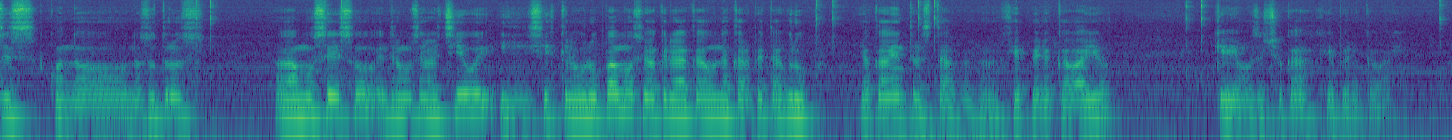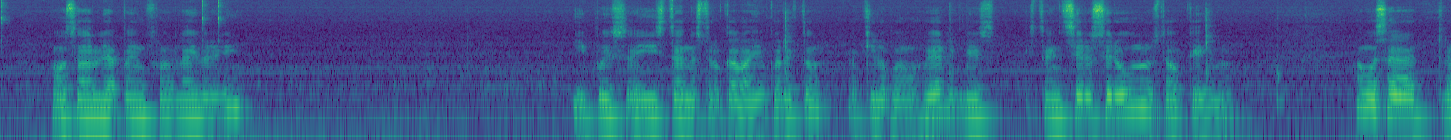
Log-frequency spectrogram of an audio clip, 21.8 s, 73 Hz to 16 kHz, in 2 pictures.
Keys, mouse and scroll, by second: 13.4 click, 15.4-17.0 middle drag, 20.1-21.7 middle drag.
